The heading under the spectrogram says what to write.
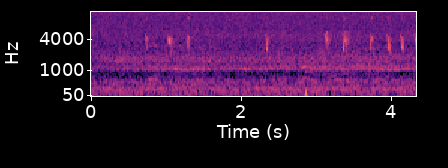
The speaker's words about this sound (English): Decoy, the wild bird's going pretty fast now.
